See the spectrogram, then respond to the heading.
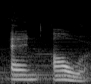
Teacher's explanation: the letter H is present but it is not sounded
